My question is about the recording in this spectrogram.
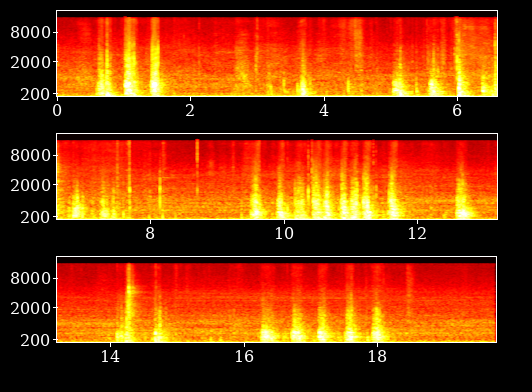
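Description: A puppy's paws scratching and scuffing at a rug, as dogs do when digging to make a bed. The scratching comes in several quick bursts of a few strokes each, with short pauses between them.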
